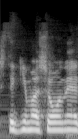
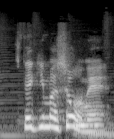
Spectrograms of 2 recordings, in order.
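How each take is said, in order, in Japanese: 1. 語尾は上がります。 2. 語尾は上がりません。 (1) "って上がるんだけど" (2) "じゃなくて"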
